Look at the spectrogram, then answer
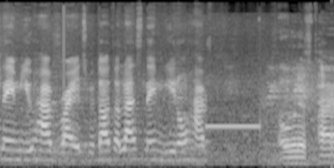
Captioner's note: beep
